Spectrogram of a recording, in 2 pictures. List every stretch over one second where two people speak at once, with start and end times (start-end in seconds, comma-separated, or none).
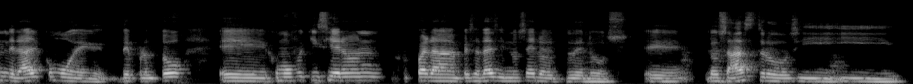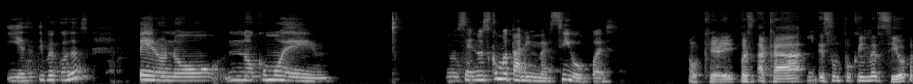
none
